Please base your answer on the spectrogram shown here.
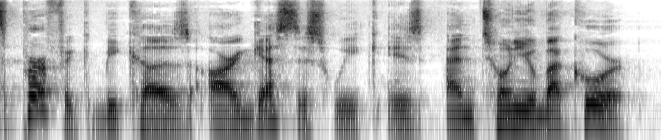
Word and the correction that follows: Bachour: i'm sorry i'm gonna re- i'm gonna do that again our guest this week is antonio bachour because his name is pronounced like a sneeze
